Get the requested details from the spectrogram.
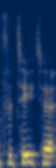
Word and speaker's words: Fertitta: Tillman Fertitta and his investments and the stuff that's planned for developing the south end of the strip.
